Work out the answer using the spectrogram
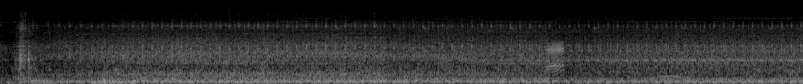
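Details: Old carbureted Toyota Corona, first diagnosed as running rough, after setting the points slightly wide because the distributor shaft is worn: a steady, even idle hum with no misses or shaking, ticking over smoothly.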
